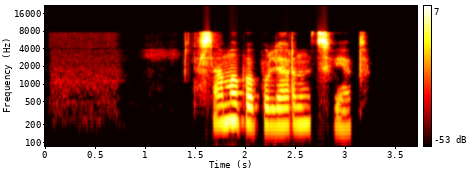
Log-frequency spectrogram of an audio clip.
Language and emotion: Russian, neutral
